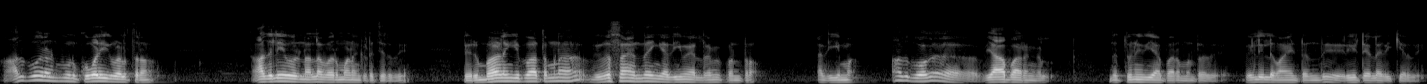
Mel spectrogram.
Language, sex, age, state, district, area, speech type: Tamil, male, 45-60, Tamil Nadu, Erode, urban, spontaneous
